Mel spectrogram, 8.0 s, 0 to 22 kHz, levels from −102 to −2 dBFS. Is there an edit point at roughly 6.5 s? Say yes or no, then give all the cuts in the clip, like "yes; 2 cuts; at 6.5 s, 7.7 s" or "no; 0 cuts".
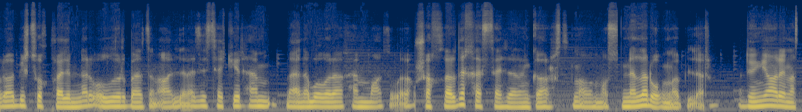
no; 1 cut; at 4.1 s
